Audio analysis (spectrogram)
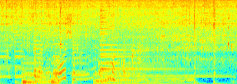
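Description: Frozen mixed vegetables and broccoli sizzle on an outdoor grill, a moderate crackling hiss beneath a person talking nearby, with a few louder bursts as the pieces land.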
